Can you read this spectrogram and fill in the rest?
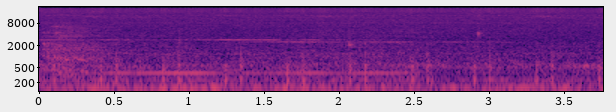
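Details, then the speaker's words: Fosi Audio TP02 subwoofer amplifier that worked before being boxed and stored, powered up with no music: soft uneven clicks about once a second through the woofer, no output; adapter sparks on plug-in, cause unknown. "it was working fine and i disconnected everything and put it back in the box and set it on my shelf and then i wanted to do an online demo sound demonstration and when i plugged it up this happens"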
